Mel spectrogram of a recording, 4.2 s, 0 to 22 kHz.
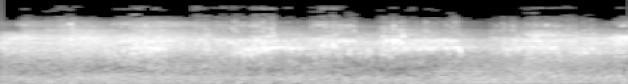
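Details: Seven budgerigar chicks inside a breeding nest box, recorded without music on day 38 of the nest: a dense, continuous chorus of high, scratchy chirps and squeaks with no pauses.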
